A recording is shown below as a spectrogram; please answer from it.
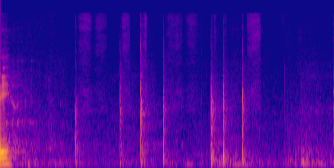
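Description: Chalk writing on a blackboard: a run of sharp taps and short scratchy strokes, about six of them between one and three seconds in, with fainter scratching near the end.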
